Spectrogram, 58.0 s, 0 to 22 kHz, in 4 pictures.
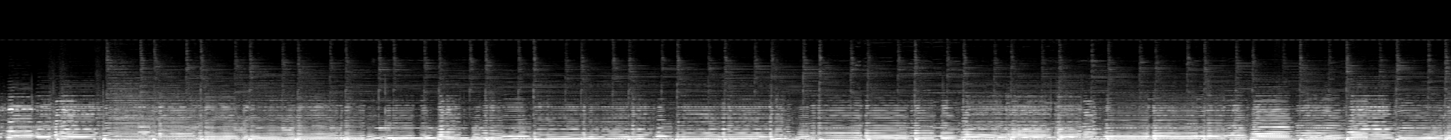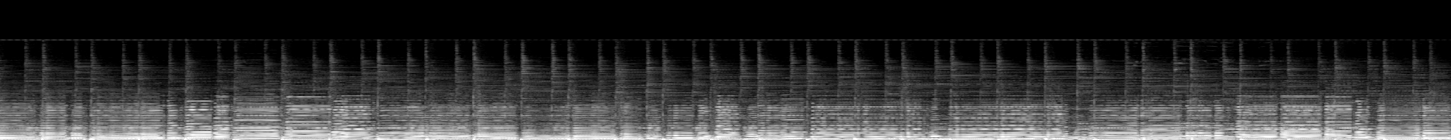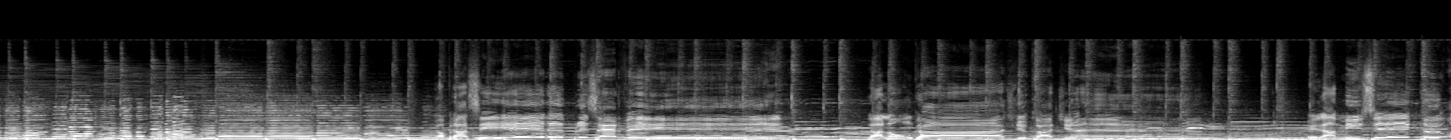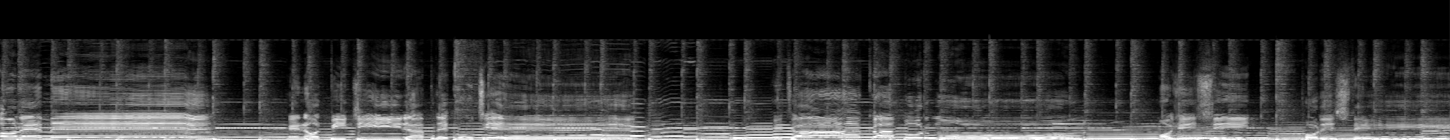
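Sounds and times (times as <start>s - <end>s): band playing a waltz: 0.0s - 58.0s
button accordion: 0.0s - 58.0s.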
